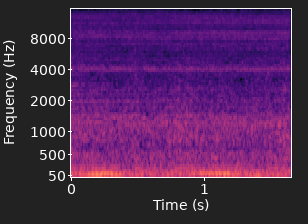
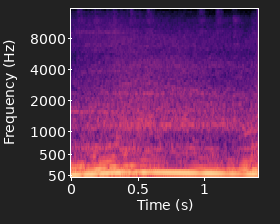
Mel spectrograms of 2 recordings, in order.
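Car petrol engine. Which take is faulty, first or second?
first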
